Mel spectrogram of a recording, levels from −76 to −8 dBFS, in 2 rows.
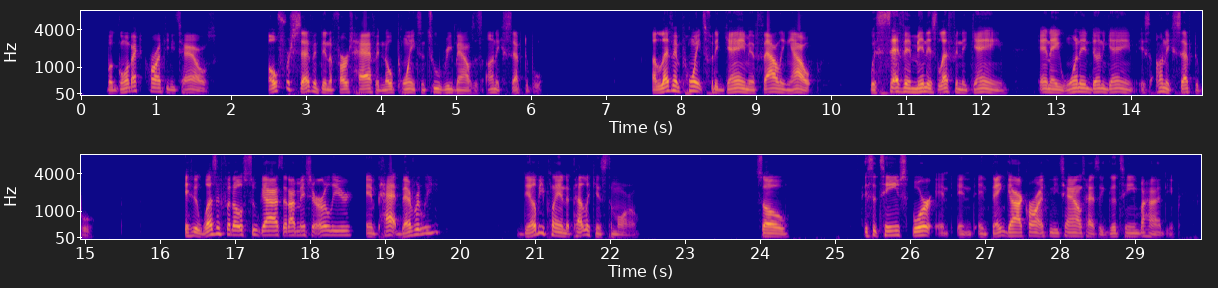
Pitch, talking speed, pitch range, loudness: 120 Hz, 170 wpm, 105-150 Hz, -30 LUFS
